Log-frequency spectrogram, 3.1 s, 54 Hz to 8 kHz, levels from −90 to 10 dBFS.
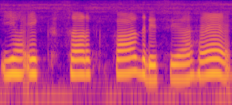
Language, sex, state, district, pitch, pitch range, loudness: Hindi, female, Jharkhand, Palamu, 235 Hz, 220-240 Hz, -14 LUFS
